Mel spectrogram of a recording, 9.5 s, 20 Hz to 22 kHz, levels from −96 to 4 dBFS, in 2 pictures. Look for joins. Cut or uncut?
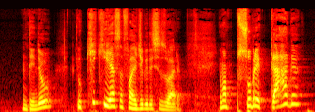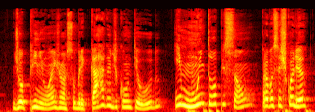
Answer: cut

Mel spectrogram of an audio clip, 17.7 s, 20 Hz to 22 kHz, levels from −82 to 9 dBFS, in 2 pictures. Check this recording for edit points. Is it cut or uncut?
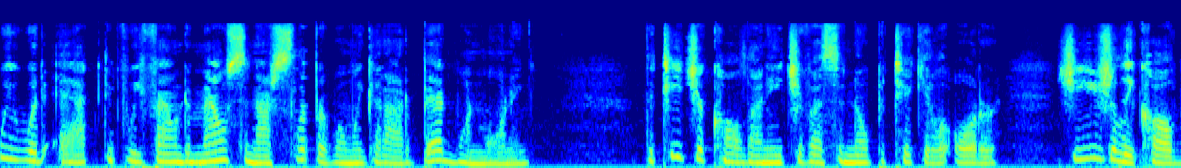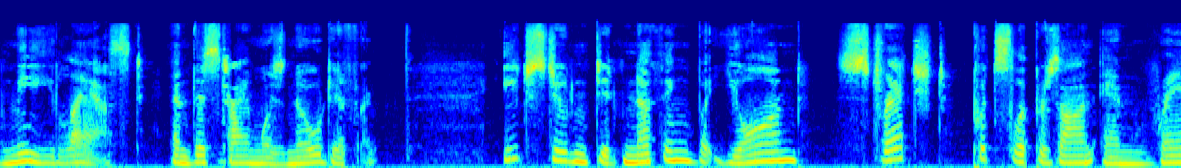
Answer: uncut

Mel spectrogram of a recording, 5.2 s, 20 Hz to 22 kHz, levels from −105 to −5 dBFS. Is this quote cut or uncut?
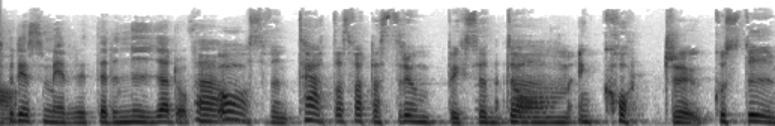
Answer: cut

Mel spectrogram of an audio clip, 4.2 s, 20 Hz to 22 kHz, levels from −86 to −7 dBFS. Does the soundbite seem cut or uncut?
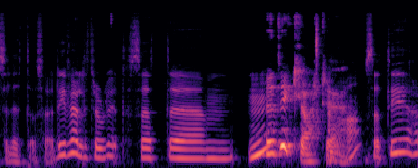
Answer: uncut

